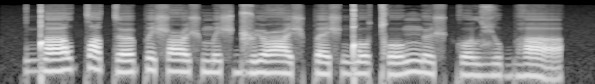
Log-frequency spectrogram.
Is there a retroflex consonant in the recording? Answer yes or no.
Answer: yes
